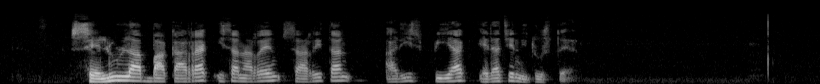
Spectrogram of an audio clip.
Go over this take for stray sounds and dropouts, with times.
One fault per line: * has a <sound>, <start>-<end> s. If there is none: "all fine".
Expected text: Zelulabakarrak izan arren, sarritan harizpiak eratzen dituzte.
all fine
